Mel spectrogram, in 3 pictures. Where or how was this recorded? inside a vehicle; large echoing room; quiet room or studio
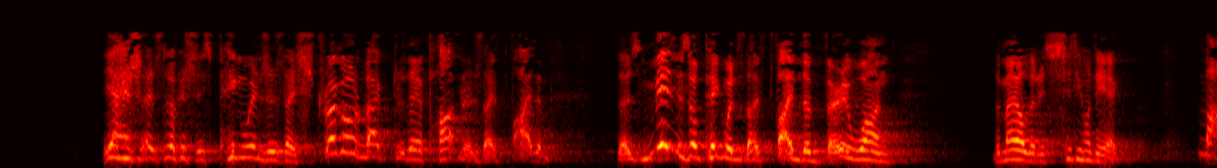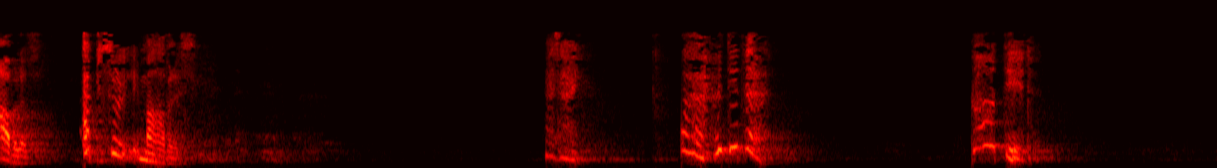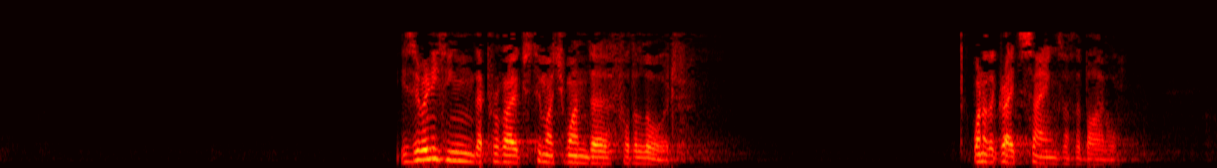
large echoing room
